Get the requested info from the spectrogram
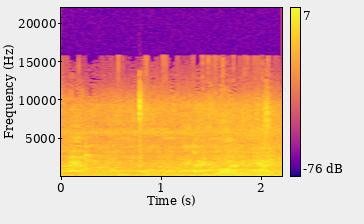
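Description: Spectators talking close by, over a pickup truck's diesel engine idling; the engine's steady hum comes up near the end.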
